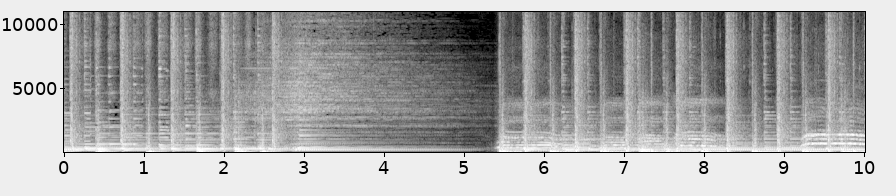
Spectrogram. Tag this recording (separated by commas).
Music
